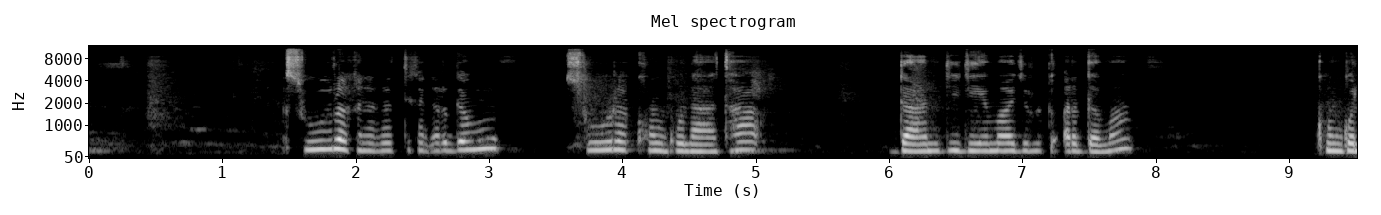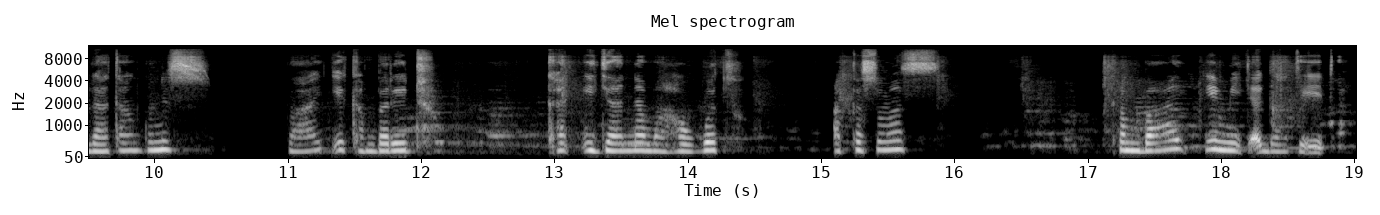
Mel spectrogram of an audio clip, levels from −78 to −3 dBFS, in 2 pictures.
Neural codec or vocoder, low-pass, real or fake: none; 10.8 kHz; real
